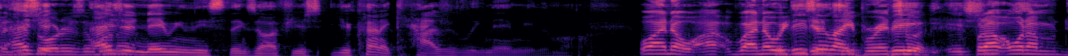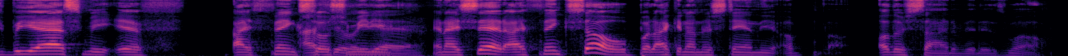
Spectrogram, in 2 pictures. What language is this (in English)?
English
